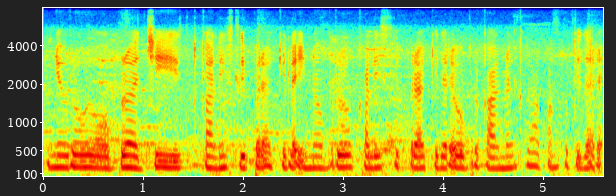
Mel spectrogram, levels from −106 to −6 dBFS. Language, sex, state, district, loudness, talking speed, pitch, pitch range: Kannada, female, Karnataka, Raichur, -18 LUFS, 160 wpm, 210 Hz, 200-220 Hz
